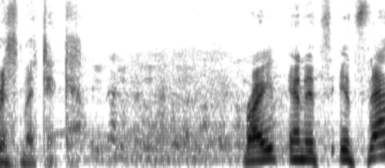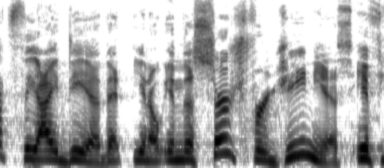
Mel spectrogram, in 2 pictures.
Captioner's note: laugh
